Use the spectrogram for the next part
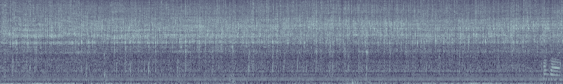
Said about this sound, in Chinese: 我们现在煎的就是传说中造成地球暖化的元凶——畜牧业里面的肉牛。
